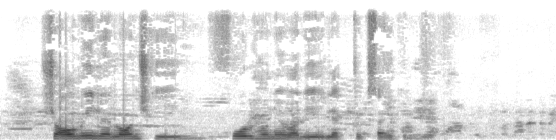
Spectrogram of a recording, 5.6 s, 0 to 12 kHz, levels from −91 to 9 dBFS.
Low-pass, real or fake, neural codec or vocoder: 10.8 kHz; real; none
